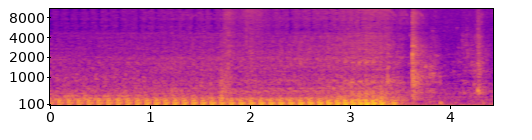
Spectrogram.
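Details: Mash Fifty 50 cc with a new replacement Lifan engine, idling after the swap while gears are checked and before the clutch cable is adjusted: an even fast beat of about three to four pops a second, then shut off. A normal idle.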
